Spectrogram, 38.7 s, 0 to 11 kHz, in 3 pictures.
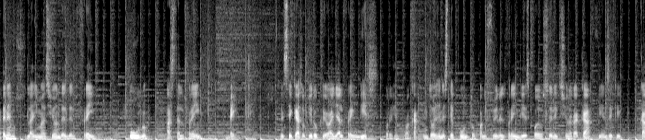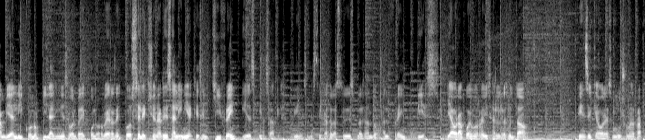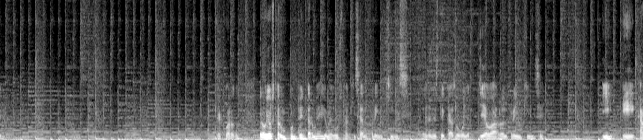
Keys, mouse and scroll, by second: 23.7 space, 30.4 click.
